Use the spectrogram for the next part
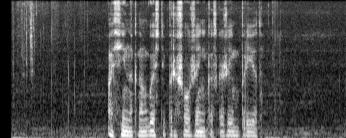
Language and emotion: Russian, neutral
